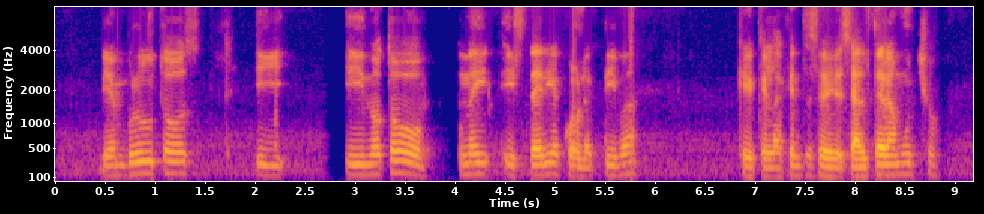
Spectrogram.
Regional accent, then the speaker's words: Morelia, Michoacán, Mexico; Yo soy de Morelia, para los que escuchen tal vez sean de otra ciudad

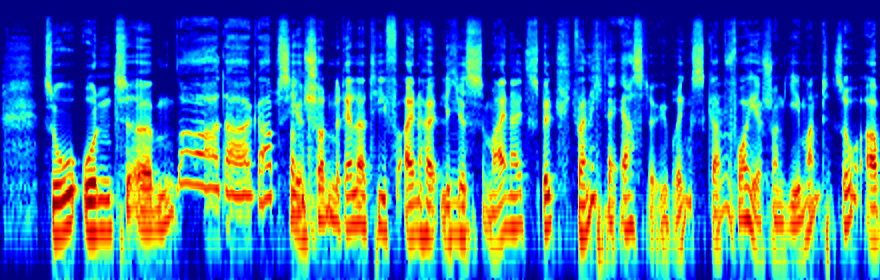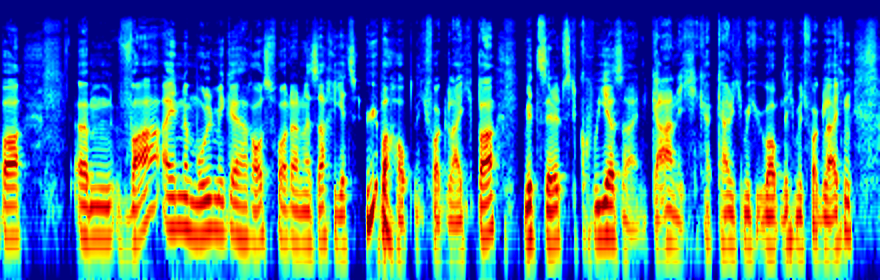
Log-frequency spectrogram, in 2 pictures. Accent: Gelsenkirchen, North Rhine-Westphalia, Germany; Ich komme aus dem Ruhrgebiet, aus Gelsenkirchen, habe dann irgendwann Theologie studiert, bin Pfarrer geworden, war 5 Jahre lang in Castrop-Rauxel, Vikar und Pfarrer, bin dann 2005 nach Tabor gekommen.

